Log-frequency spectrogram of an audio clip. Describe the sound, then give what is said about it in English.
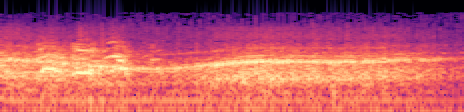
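King, Sergeant Preston's wonder dog, gives a few quick barks, then breaks into one long, wavering howl that carries loudly for several seconds, with no voices present. “Now back to the days of the gold rush, when Sergeant Preston and his wonder dog King battled through storm and snow to preserve law and order as they met the Challenge of the Yukon.”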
